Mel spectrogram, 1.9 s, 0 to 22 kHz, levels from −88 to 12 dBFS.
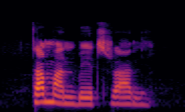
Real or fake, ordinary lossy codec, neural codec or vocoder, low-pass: real; none; none; none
